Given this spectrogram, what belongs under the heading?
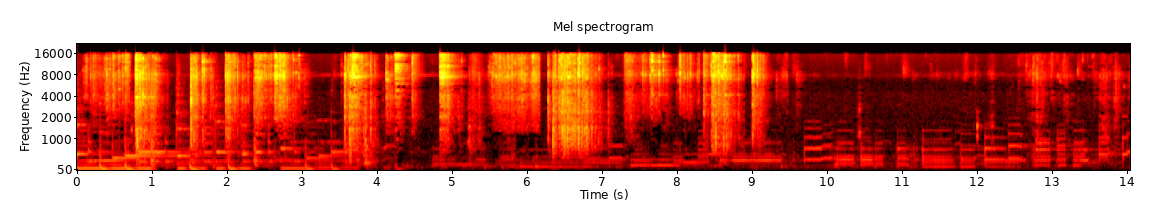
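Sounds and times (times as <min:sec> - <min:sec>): background music: 0:00.0 - 0:14.0
plastic parts clattering into tray: 0:00.1 - 0:03.0, 0:03.6 - 0:09.3.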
